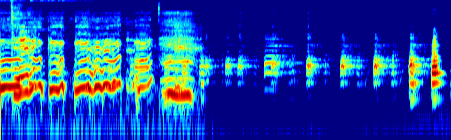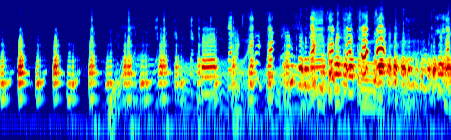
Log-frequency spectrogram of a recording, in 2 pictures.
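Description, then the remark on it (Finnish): A voice speaks briefly at the start, then hens of many colours cluck in a henhouse, short repeated clucks that become busier and louder, overlapping into a dense chorus near the end. “Ja nyt mennään kanalaan katsomaan minun pikkutipujani.”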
